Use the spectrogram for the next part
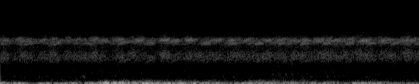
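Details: A midsummer-night frog choir near a rural road, heard as an unbroken, even mass of high trilling voices, with a soft low rumble running underneath and one louder low surge about a second in.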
